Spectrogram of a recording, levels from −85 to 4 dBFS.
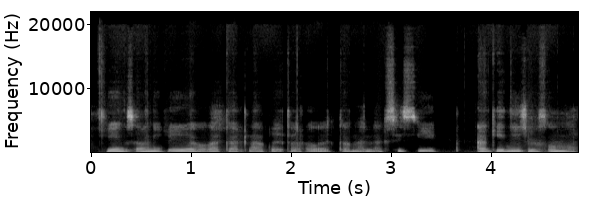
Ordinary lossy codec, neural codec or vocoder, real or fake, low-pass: none; codec, 44.1 kHz, 2.6 kbps, DAC; fake; none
